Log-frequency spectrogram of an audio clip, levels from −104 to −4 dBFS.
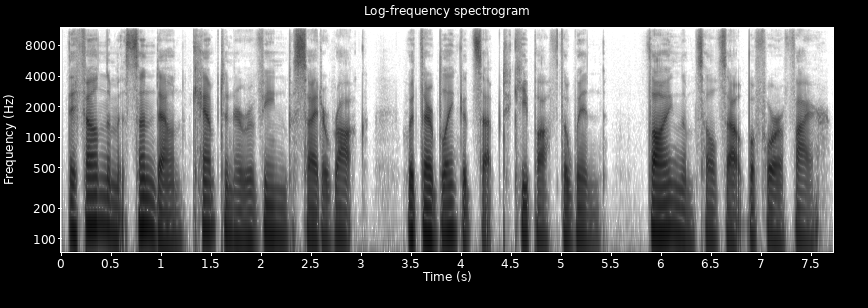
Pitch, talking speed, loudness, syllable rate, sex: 100 Hz, 210 wpm, -21 LUFS, 5.8 syllables/s, male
